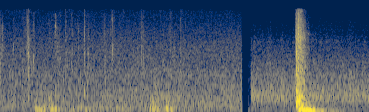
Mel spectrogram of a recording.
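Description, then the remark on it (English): Steady rain hisses throughout, broken by a brief hush, then a single loud thud as the door of an arriving transport vehicle is opened and slammed shut, followed by the rain continuing. “Let me go first and I'll get the door for you.”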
